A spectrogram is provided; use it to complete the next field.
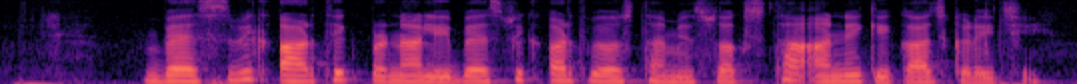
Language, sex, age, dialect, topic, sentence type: Magahi, female, 60-100, Western, banking, statement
